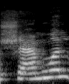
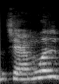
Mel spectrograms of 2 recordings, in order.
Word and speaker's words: Chamuel: अच्छा, आर्कएंजल चैमुअल, कुछ लोग इनको शैमुअल बोलते हैं, आर्कएंजल चैमुअल भी बोलते हैं।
